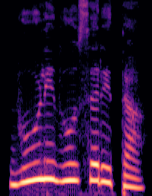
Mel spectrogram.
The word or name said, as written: ಧೂಳಿಧೂಸರಿತ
